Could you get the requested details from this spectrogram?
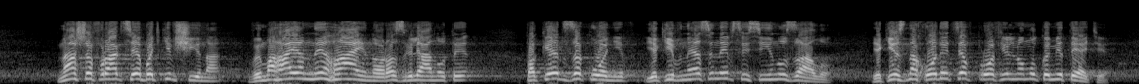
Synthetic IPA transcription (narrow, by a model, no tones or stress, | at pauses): nɑʃɐfɾɑk̚t͡sʲijɐbɐtʲkʲiwʃɪnɐ | ʋɪmɐɦɑjɛnɛɦɑjnɔɾɔzɦlʲɑnʊt̪ɪ | pɐkɛt̪zɐkɔnʲiwjɐkʲiwnɛsenɪwsesʲijn̪ʊzɑlˠʊ̰ | jɐkiznɐxɔd̪ɪt͡sʲːɐwpɾɔfʲilʲnɔmʊkɔmʲit̪ɛtʲḭ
